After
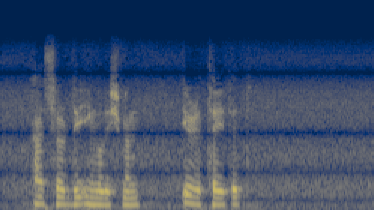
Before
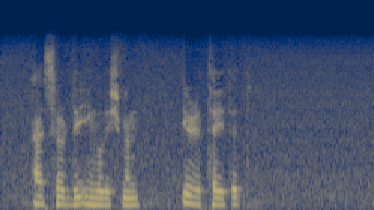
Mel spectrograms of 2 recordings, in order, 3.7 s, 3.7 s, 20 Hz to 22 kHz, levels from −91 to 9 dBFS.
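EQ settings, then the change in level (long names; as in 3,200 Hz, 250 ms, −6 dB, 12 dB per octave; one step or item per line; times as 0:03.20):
low-pass filter 6,000 Hz 12 dB per octave
phaser with its sweep stopped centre 1,100 Hz, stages 8
+5.5 dB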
